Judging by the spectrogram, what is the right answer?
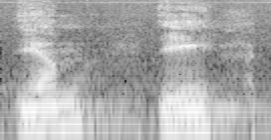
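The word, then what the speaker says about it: μέλλω: The word in the Greek is mello, M-E-L-L-O, pronounced in the Greek tongue, mello.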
